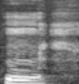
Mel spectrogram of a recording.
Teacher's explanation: m is a labial labial means lips so I'm touching my lips together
